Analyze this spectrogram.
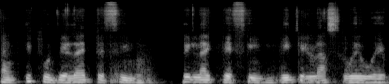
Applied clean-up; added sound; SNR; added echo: neural mask model DeepFilterNet 3.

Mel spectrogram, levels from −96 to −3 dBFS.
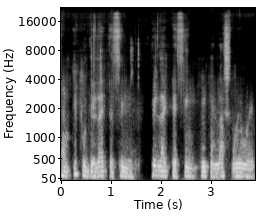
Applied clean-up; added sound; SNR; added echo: neural mask model Resemble Enhance denoiser.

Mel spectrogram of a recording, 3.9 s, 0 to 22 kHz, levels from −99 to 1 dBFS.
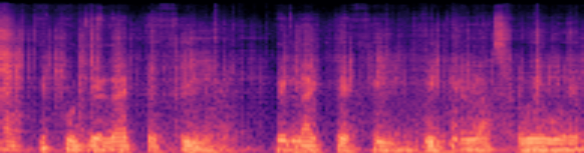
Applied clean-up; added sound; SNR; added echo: neural mask model RNNoise.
